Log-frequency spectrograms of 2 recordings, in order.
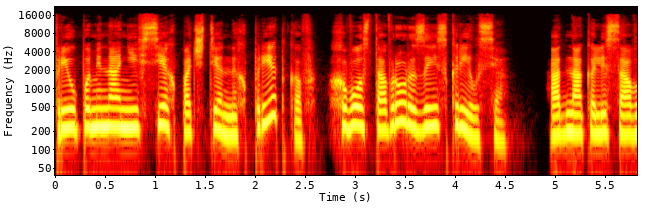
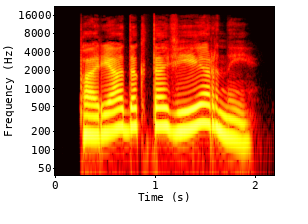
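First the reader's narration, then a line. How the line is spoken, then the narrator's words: Sighing fox. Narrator (Russian): вздохнула лиса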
